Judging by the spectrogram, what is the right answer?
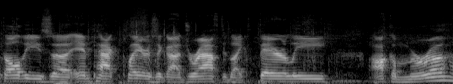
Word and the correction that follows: Amukamara: am I saying his name? Probably not saying his name right. Robert Quinn from the worst team in the NFC West. – Fighting St. Louis Rams. – I'm really stuck on getting this guy's name right. Amukamara.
